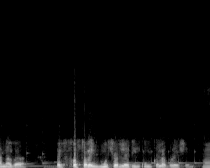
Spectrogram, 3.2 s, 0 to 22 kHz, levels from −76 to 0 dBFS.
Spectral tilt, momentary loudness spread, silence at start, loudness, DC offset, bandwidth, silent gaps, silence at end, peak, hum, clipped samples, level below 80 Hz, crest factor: -10 dB/octave; 12 LU; 0 s; -21 LUFS; under 0.1%; 4.9 kHz; none; 0 s; -2 dBFS; none; under 0.1%; -56 dBFS; 18 dB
